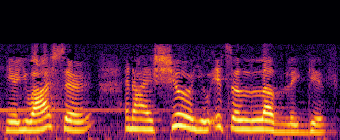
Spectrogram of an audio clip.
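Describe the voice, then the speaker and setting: A woman's voice: a little high, unhurried, a little mellow, a little hiss or hum, lightly acted. An actress playing a sweet, courteous saleswoman with a polished, gracious manner in a 1940s radio comedy. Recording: dull, lo-fi old radio recording.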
